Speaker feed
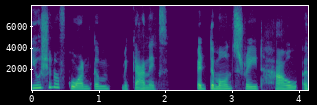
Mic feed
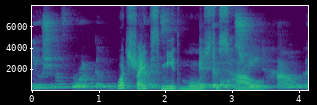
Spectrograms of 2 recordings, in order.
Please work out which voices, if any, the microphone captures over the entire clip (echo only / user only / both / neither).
both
